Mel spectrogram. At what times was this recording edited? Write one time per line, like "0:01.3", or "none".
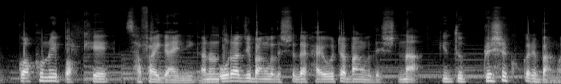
0:02.2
